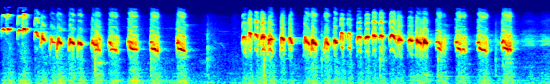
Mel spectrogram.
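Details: Orange-headed thrush singing in ngeplong style, used as a tutor recording for a captive thrush that has stopped singing: fast runs of sharp chirped notes sliding down from high to mid pitch, a short pause, then another dense burst.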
